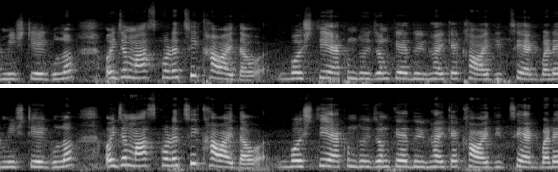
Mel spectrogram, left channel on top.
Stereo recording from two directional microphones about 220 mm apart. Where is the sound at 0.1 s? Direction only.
10° right (ahead or behind).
